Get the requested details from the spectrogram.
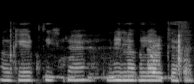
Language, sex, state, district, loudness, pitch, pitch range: Hindi, female, Chhattisgarh, Rajnandgaon, -23 LUFS, 190 Hz, 185-195 Hz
